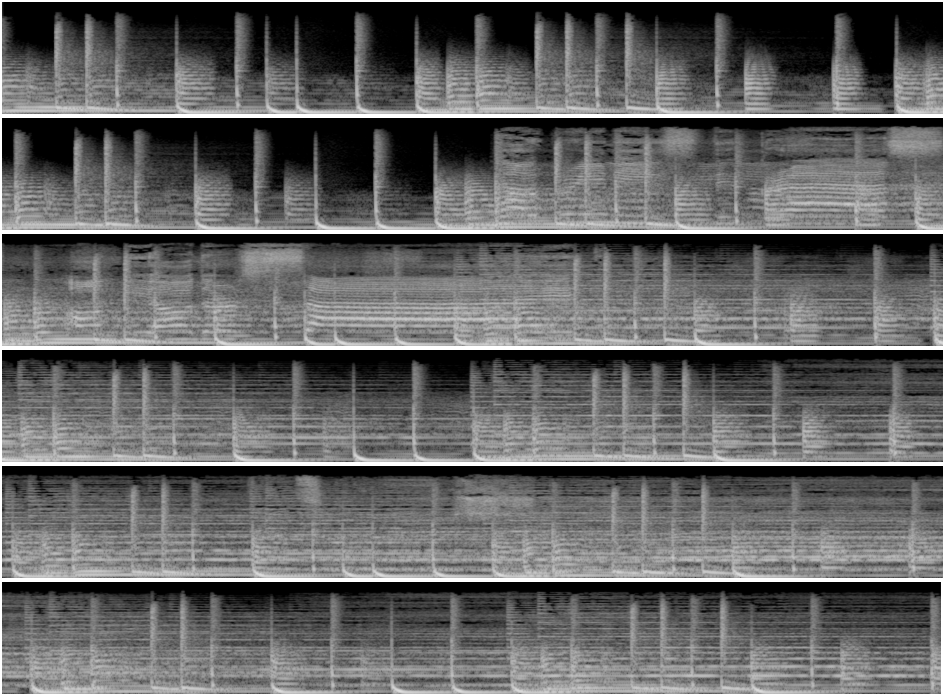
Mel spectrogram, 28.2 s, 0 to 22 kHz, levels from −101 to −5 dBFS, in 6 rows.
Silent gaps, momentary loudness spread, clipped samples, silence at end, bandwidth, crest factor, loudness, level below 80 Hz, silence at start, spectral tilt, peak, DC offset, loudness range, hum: none; 7 LU; under 0.1%; 0 s; 16 kHz; 18 dB; -27 LUFS; -34 dBFS; 0 s; -4.5 dB/octave; -8 dBFS; under 0.1%; 3 LU; none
